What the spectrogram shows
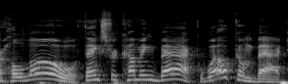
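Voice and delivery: upbeat, peppy, high-pitched voice. Host welcomes listeners back while his partner across from him is grumpy: peppy voice. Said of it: "a little pep in my voice today".

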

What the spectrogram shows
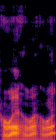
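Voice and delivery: deadpan, flat, unexcited cheering. Speaker giving three hurrahs after hearing the last one was flat: flat hurrahs. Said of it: "I don't do excitement very well".

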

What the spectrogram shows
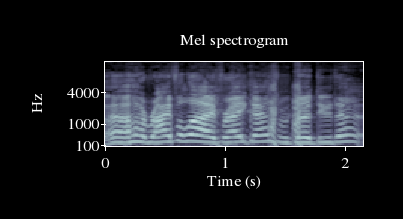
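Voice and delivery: frantic, urgent tone, voice very high. Showing how the friend-warning sounds in a close call: frantic. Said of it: "it's more frantic than it's like".

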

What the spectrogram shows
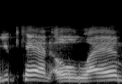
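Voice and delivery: mock screaming cartoon lion voice, high. Retelling a scene where a lion screams about land: imitating a screaming Futurama lion. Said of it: "he's screaming up and going".

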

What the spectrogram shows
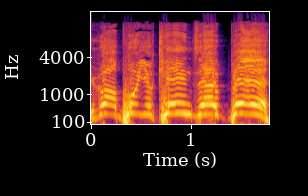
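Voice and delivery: put-on very high, loud Manchester accent. Voicing a garbage man character from Manchester, England, in the Manchester Garbage Man voice. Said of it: "his name's Manchester Garbage Man".

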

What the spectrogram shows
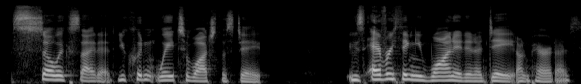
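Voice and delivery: low, sarcastic voice. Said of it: "Are you being sarcastic or serious?".

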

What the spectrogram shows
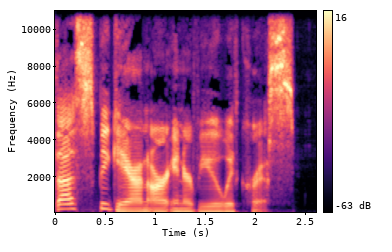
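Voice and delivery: disapproving, judging, judgmental tone. After a question to chris, remark on how the interview began, in a judgmental tone of voice. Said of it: "your judgmental tone of voice".

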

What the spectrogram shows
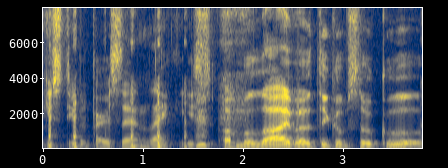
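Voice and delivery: slow, mocking, taunting smart-ass ghost voice. Acting out a smart-ass ghost that makes fun of everything: mocking smart-ass ghost voice. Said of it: "it just makes fun of everything".

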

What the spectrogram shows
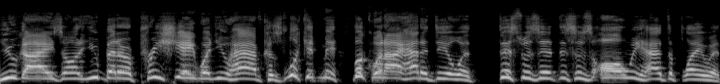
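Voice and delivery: acted, high-pitched yelling. Retelling scolding the kids about old games: retelling yelling at kids. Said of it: "And now I'm yelling at them".

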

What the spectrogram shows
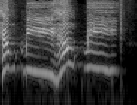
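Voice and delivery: teasing little fly voice, very high, slow, pleading. Retelling how the mother mocked complaining with the fly line. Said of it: "Making fun of you?".

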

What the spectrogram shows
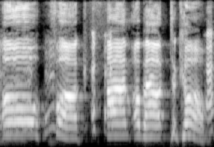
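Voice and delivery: each word called out with care, high game-show yell. Advising a listener about her guy, yelling like a Wheel of Fortune contestant. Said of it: "he yells it like a Wheel of Fortune contestant".

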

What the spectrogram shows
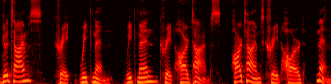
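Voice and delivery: slow, deliberate delivery, every word carefully enunciated. Asked to say it again, repeating a saying for the group: slow and enunciated. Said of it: "Let me say it slow".

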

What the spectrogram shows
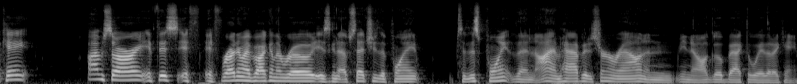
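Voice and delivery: ordinary talk, nothing marked

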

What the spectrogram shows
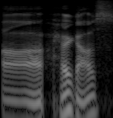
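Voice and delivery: put-on celebrity voice, soft and hushed. Repeating the impression when asked again: Pete Davidson impression. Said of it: "Do it again".

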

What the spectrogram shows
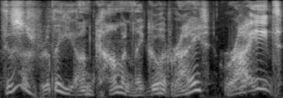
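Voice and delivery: awed, hushed stage whisper. Speaker recalls watching a great movie mid-way through, retelling a half-whisper. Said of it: "you're kind of whispering like".

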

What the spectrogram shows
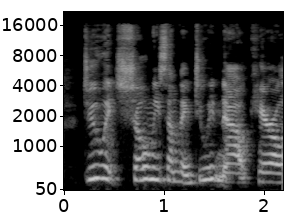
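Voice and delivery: normal talking voice

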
